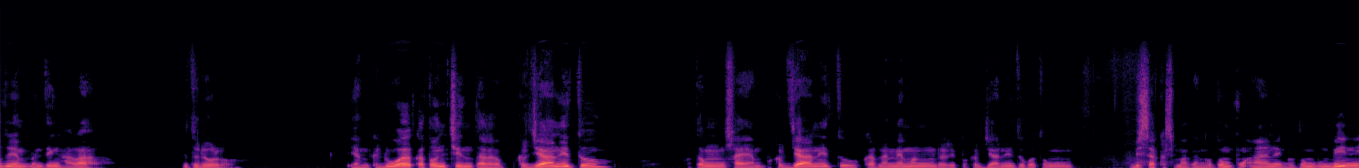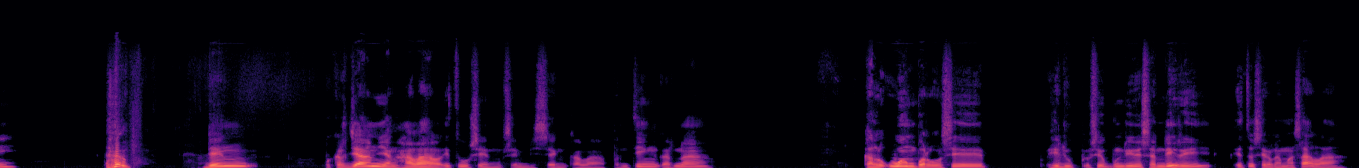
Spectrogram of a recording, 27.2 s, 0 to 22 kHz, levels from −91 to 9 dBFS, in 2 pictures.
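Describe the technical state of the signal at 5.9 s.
At 5.9 s the speech signal is intact, with no audible fault at that moment.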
